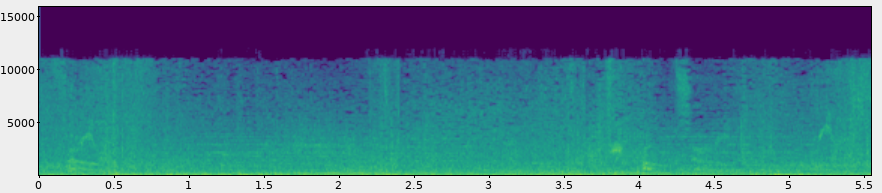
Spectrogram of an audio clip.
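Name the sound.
Expulso explosion spell in Hogwarts Legacy video game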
